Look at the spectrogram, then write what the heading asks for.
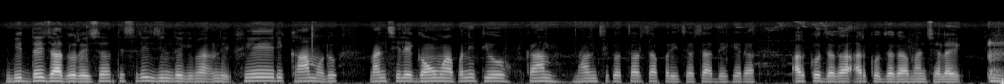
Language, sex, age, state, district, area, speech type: Nepali, male, 18-30, West Bengal, Kalimpong, rural, spontaneous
